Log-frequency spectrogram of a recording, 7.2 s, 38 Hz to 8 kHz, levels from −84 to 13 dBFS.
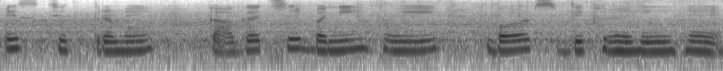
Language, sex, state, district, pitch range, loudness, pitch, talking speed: Hindi, female, Madhya Pradesh, Dhar, 180-200 Hz, -16 LUFS, 185 Hz, 90 wpm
